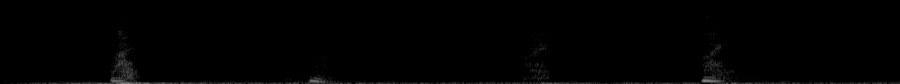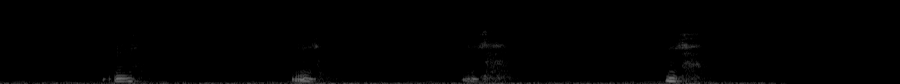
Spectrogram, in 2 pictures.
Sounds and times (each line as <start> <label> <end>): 11.9 Murmuring Of Discomfort Woman 12.4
